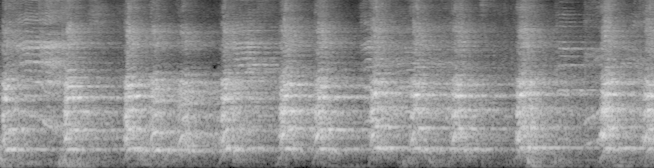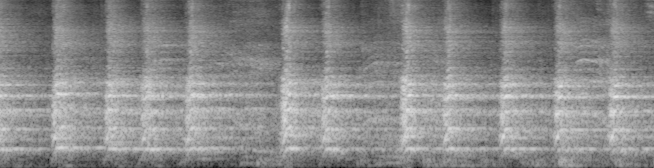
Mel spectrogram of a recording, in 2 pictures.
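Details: Fourteen-month-old Doberman barking during object guard training: deep, harmonic barks in a steady rapid series of roughly twenty over thirteen seconds, some doubled, with no pauses and no other clear sounds.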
